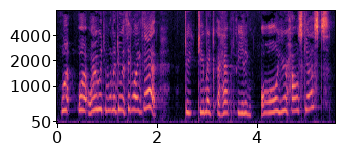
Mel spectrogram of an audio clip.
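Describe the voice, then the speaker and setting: Squeaky, excitable talking doughnut. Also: male voice, fairly quick. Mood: shocked, indignant. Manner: earnest, indignant, exclamatory. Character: excitable, naive talking doughnut, small and chirpy. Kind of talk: children's storybook character voice.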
